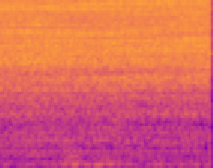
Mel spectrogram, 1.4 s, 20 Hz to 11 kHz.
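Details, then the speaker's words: Chrysler/Dodge/Jeep with P0455 large EVAP leak: steady airy hiss from the rusted metal EVAP vent line under pressure test, with the mic close to the line as it is touched; pressure drops immediately, cannot build up. "So usually I'll get like some of that pink tire spray and try to find it, but you can hear me touching it. So pretty much my leak is that metal line that goes from"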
